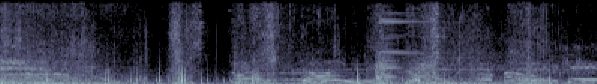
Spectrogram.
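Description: Blades clash and strike in quick bursts.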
